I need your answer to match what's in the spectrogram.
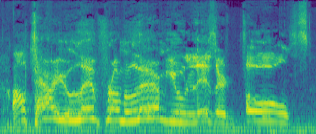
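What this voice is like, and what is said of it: Shouting as loud as possible. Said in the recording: “As loud as I can ... You're shouting that?”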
